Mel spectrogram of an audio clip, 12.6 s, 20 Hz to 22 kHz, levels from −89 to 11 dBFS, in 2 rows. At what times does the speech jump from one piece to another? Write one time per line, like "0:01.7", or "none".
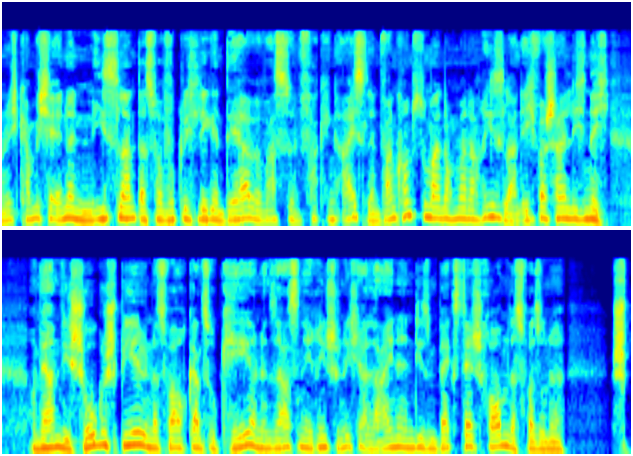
0:06.5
